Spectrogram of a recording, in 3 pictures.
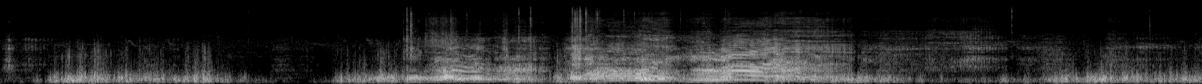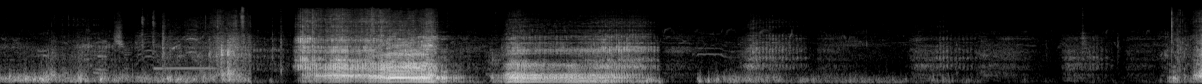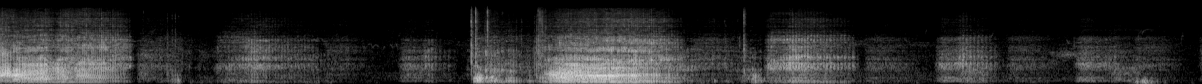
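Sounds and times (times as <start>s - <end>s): tigers roaring: 4.0s - 10.2s, 12.7s - 18.6s, 23.7s - 35.7s.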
